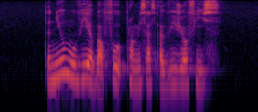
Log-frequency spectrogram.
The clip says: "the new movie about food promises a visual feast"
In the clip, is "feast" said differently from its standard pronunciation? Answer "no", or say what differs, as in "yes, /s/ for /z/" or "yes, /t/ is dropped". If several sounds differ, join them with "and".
yes, /t/ is dropped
